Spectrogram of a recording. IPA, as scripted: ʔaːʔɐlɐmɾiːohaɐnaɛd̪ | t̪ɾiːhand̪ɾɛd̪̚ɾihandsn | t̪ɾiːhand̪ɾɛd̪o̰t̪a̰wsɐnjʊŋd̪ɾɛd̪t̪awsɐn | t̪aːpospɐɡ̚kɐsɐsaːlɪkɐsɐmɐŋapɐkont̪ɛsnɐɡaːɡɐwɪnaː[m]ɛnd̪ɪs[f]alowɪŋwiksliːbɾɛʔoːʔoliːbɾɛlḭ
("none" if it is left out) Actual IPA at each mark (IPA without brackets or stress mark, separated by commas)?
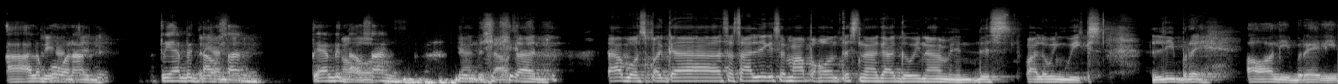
m, f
